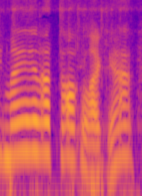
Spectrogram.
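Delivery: playful backwoods Southern accent. Shown as a demonstration. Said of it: "the southern redneck comes out in me".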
